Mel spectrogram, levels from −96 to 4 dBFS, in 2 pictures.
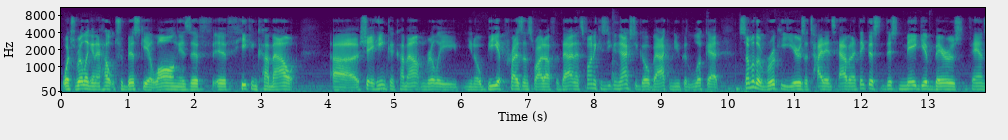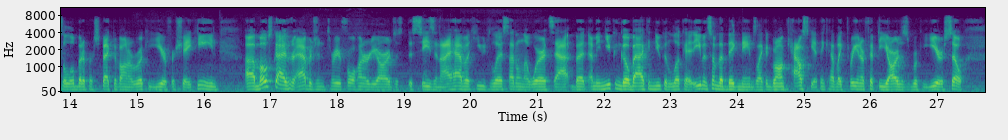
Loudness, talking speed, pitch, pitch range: -23 LUFS, 275 wpm, 120 Hz, 115-125 Hz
